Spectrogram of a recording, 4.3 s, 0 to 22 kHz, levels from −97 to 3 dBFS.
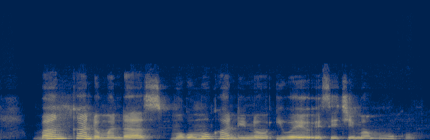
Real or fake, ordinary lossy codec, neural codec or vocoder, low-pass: fake; Opus, 32 kbps; vocoder, 44.1 kHz, 128 mel bands every 256 samples, BigVGAN v2; 19.8 kHz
